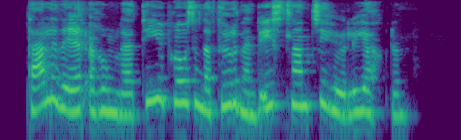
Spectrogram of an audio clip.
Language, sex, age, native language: Icelandic, other, 20-29, Icelandic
